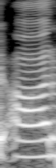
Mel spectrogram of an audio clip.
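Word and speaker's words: hour: आई was driving my bike eight 60 kilometre N आर, because ये आर वाला case अभी हम लोग पीछे ही करके आए हैं, इसमें एच साइलेंट होता है तो इसीलिए एन आर लगेगा.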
